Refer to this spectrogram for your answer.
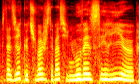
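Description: A woman's voice: mid-range voice, steady tone, a little fast, dark tone, slight background noise. A young woman from south-east France, a singer-songwriter, answering interview questions in a conversational way.

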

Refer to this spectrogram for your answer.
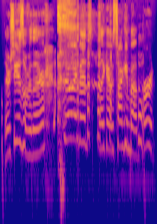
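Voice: high voice, brisk, bright, forceful tone, slight background noise. A tired podcast co-host chatting casually from inside a car, rambling and correcting themselves. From Minnesota. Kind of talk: casual chat.

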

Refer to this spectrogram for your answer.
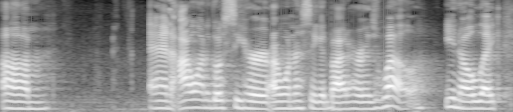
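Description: In a stuffy, congested voice that sits lowish and stays level, a late-teen podcast host confides in listeners through a casual personal monologue full of fillers and hesitations.

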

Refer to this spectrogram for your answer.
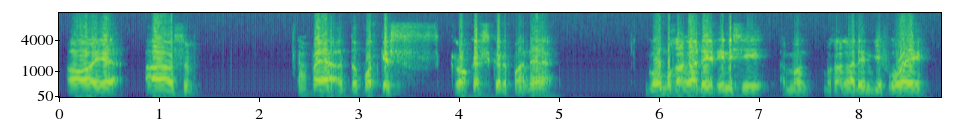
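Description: A man's voice: medium pitch, flat delivery, unhurried, long pauses, poor audio. A man with an Indonesian accent chatting informally and jokingly as a podcaster guesting on a live stream. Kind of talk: casual banter and chat.

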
